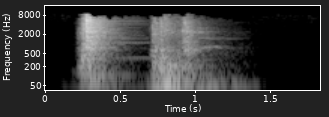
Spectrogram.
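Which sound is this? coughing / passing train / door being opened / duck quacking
door being opened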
